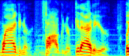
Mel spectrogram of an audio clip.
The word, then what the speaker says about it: Wagner: Uh France. Vagner. Wagner. I say Wagner. I'm not German. I'm American. It's Wagner. I'm not going to say Vagner.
